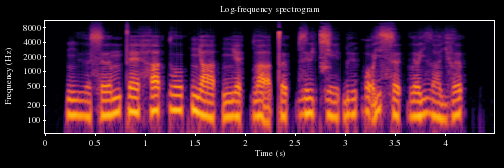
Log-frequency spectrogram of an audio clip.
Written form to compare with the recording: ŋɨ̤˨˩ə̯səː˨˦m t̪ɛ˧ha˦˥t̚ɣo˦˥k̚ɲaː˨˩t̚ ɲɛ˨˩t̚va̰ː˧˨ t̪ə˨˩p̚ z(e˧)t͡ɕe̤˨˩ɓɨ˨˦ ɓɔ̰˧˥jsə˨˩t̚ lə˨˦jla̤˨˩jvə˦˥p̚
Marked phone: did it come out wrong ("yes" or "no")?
yes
